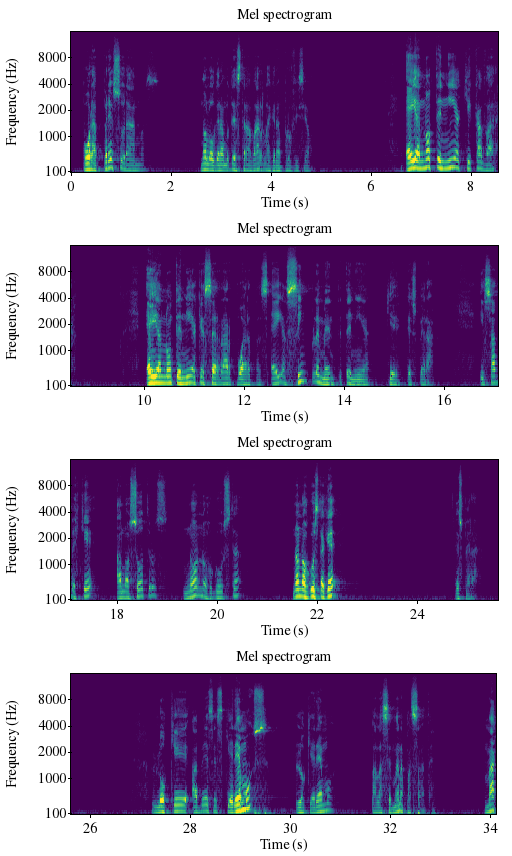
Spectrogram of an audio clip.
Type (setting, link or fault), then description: setting, large echoing room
